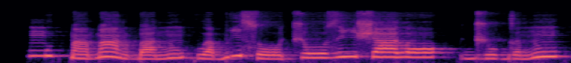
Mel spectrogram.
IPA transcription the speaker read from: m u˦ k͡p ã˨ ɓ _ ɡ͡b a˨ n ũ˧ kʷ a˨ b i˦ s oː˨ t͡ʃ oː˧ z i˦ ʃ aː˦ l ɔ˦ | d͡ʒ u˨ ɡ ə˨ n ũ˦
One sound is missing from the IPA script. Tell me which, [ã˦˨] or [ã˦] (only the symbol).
ã˦˨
